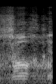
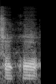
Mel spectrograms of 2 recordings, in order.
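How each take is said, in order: First: The word ends in a consonant sound. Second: The word ends with an added vowel sound. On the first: This is the original pronunciation. "orang-orang kita susah kan nyebut zuk" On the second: This is how local people say it. "pelafalan lokal lokal people itu nyebutnya suku"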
